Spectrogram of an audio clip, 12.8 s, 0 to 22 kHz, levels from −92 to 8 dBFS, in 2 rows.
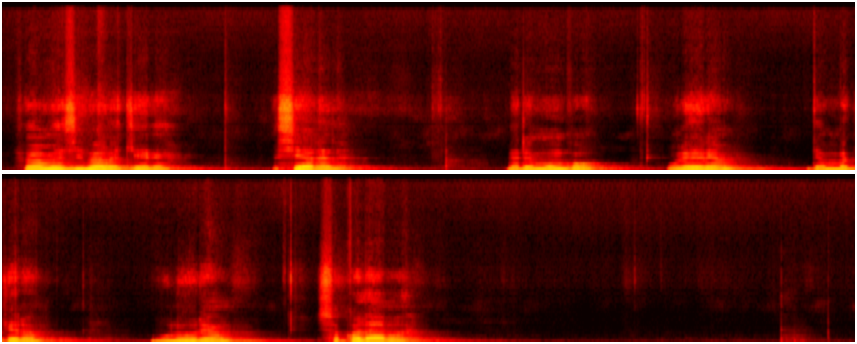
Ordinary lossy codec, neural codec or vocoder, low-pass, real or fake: none; autoencoder, 48 kHz, 128 numbers a frame, DAC-VAE, trained on Japanese speech; none; fake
